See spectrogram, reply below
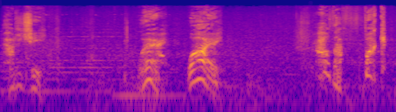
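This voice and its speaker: Animated, high-pitched patriot soldier. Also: male voice, very slow, faint music behind, heavily acted. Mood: incredulous. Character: gruff, decisive male soldier, loyal patriot. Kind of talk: dramatic video game voice acting.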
